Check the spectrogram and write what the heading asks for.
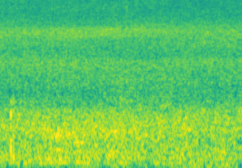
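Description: Steady outdoor ambient noise, an even rushing hiss, with one light tick shortly after the start.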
